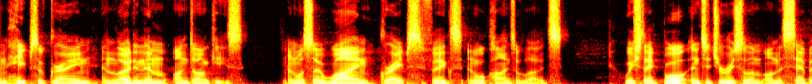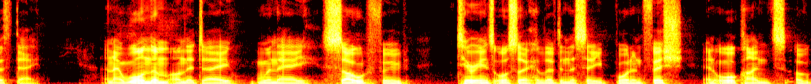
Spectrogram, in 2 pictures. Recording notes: Recorded at the Hukanui Bible Church morning service on Sunday the 17th of December 2023 during the 10:00 am service.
